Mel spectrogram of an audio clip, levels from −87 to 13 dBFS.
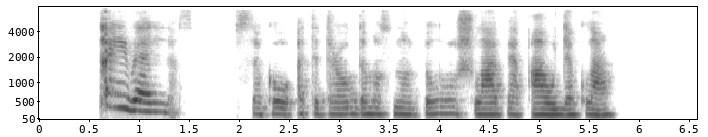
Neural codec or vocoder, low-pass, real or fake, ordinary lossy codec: codec, 24 kHz, 0.9 kbps, WavTokenizer, medium speech release version 2; 7.2 kHz; fake; MP3, 64 kbps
